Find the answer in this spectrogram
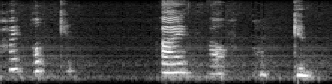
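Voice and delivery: put-on very hushed, soft, high childlike voice. Speaker retelling a man's words on the phone two days before he died: imitating a childlike voice. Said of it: "Very childlike".

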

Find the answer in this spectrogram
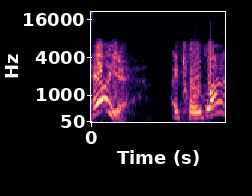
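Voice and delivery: proud, triumphant tone. Recounting their reaction after finally finishing a glass piece, acting out past pride. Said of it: "I was extremely proud".

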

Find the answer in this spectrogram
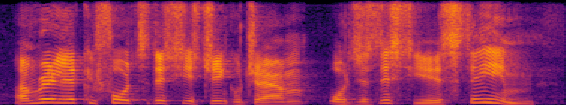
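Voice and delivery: normal talking voice

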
